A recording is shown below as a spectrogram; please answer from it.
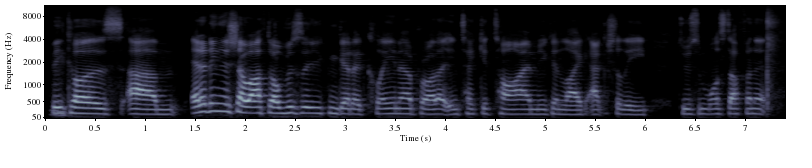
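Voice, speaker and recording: A young man, hosting a casual live chat, excitable and full of fillers. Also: a little high, fairly quick, hardly any pauses. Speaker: host.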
